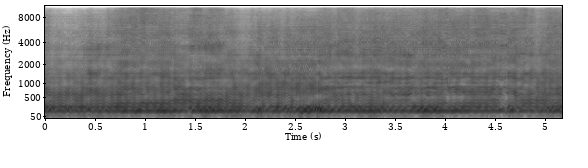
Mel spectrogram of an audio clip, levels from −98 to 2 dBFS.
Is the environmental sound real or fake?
fake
